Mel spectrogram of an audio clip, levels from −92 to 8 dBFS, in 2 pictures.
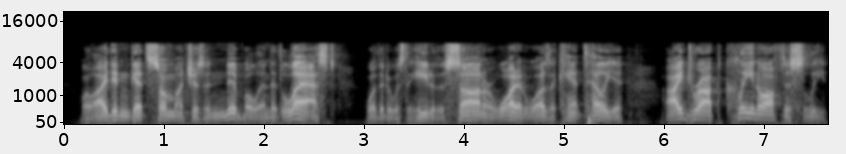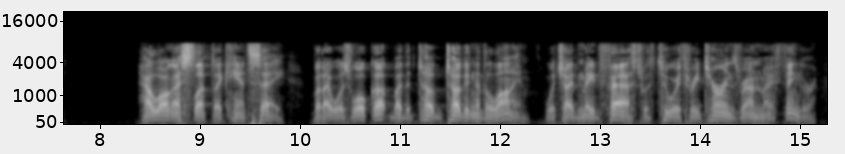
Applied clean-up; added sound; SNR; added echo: none; none; none; none.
